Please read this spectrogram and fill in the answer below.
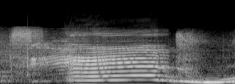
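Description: A cartoon pup's voice in a long drawn-out cheering shout, held on one pitch and then sliding down near the end. It is framed by a short hissing consonant at the start and another just before the end.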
